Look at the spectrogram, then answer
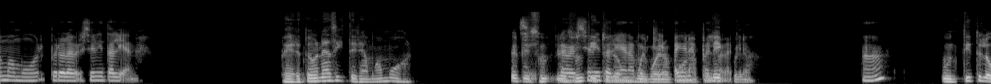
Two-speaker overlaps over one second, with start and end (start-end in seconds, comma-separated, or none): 5.2-7.5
